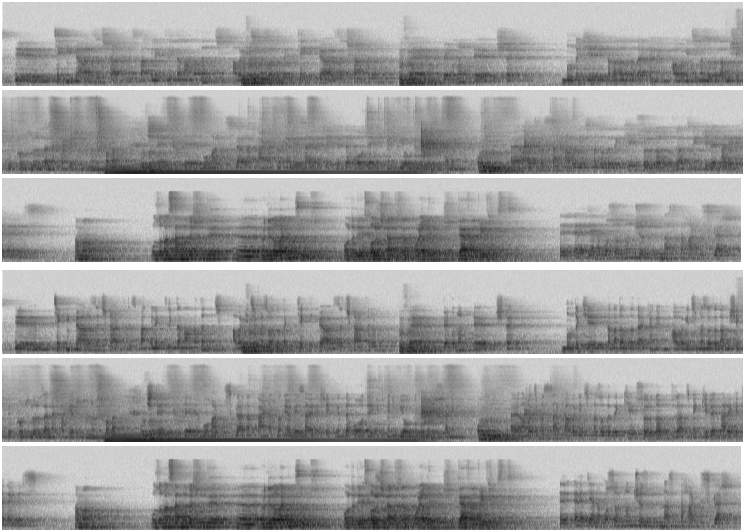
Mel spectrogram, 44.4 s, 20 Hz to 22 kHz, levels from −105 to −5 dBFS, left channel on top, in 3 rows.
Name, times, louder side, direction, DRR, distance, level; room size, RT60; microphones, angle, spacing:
voice 1, 0.2-0.8 1.0-7.6 8.1-10.3 11.2-18.2 18.5-23.9 24.3-24.5 25.0-30.3 36.8-37.2 40.8-44.3, right 2 dB, 70° right, 3 dB, 1.1 m, -35 dB
voice 2, 4.8-5.1 7.9-8.2 17.6-17.9 24.4-24.7 31.1-31.4 32.6-34.0 34.3-35.9 36.5-39.6, equal, 10° right, -2 dB, 1.3 m, -23 dB
sound 1, 14.5-26.6, left 1 dB, 25° left, 2.0 m, -42 dB
Bass guitar, 16.9-23.1, right 1 dB, 45° right, 0.5 m, -29 dB
13.0 x 9.1 x 4.7 m, 2.6 s
head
